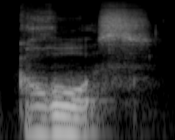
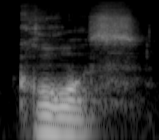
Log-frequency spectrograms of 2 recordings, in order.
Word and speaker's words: groß: words like jalapeno, and the German R is sort of like that sound, the but just a little bit further to the front.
